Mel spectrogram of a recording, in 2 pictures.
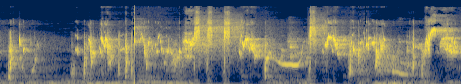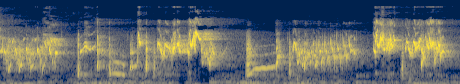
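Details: Singing pet budgerigar, male, performing his daily song routine: long run of scratchy chatter, squawky notes and quick upward and downward whistled slides, with a few short gaps between phrases.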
